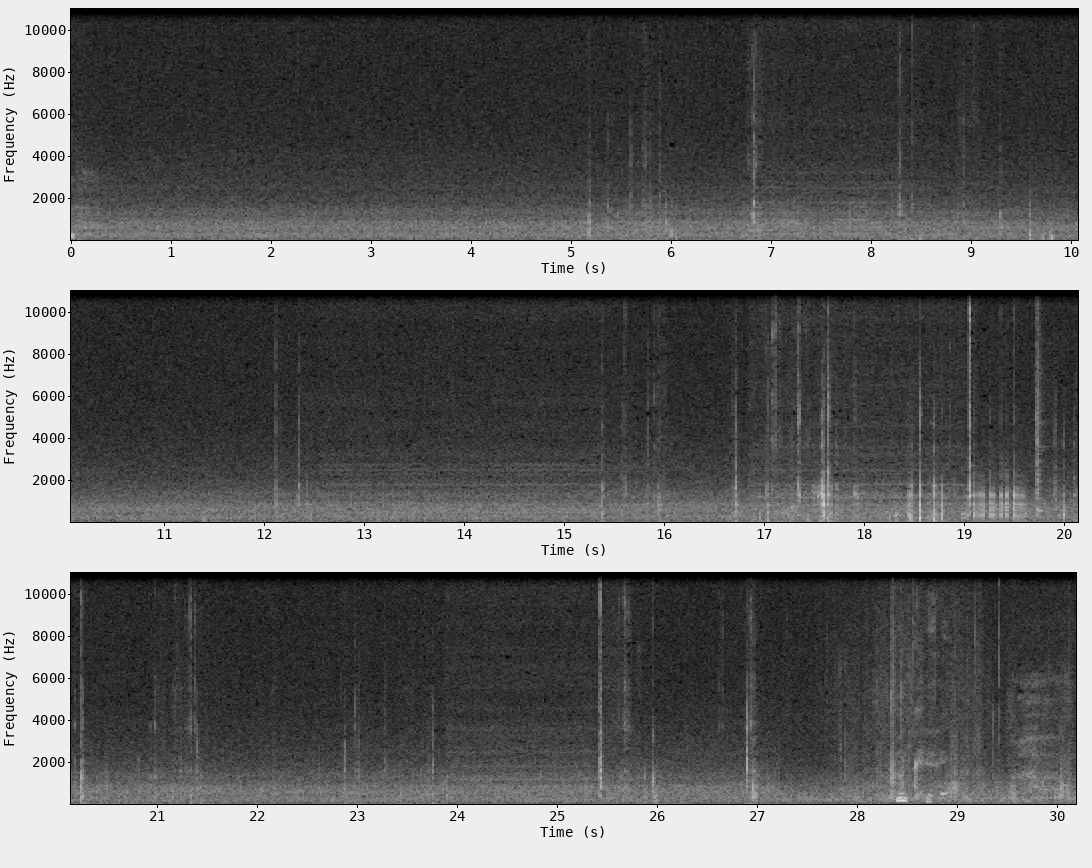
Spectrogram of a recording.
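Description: Handling noise from a camera rig being moved and re-aimed: scattered clicks and knocks over a steady background hiss, with a burst of bumps and rubbing about two-thirds of the way through.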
